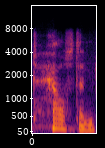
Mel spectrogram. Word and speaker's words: Houston: it's h County hon spelled the same way as Houston but it's pronounced HST County always yep thank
